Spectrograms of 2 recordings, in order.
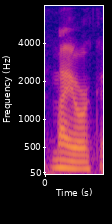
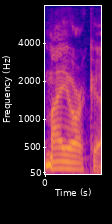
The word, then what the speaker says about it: Mallorca: the Mediterranean island of uh how do you pronounce this here Lane Mallorca Mallorca okay I wanted to make sure I was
